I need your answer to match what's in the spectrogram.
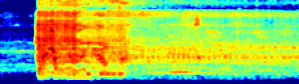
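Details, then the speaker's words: Suzuki Burgman scooter after auto-choke repair: quick clean catch on starter, revs settle straight to light steady idle with no stumbling; starts and idles normally. "গাড়ি normal চলে এসছে। দেখুন ধীরে চলে এসছে।"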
